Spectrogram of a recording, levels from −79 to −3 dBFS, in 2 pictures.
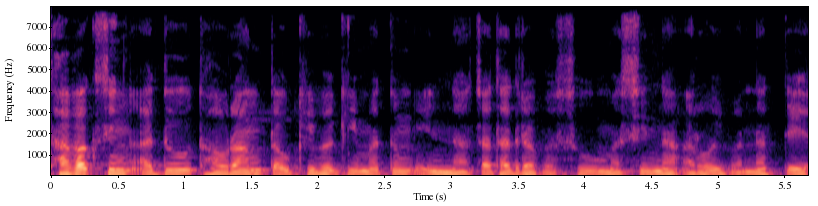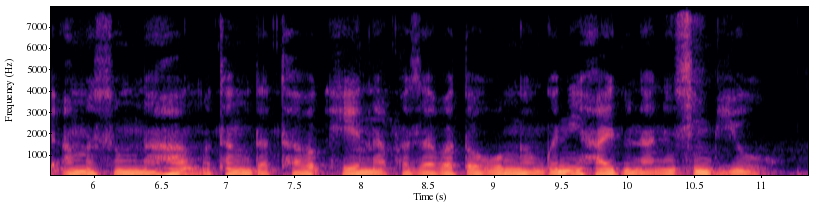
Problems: background sounds at intervals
